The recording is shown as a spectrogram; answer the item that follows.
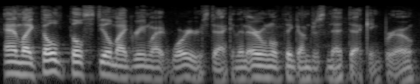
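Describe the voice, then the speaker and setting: A man's voice: low-pitched, lively intonation, fast talker, fairly bright tone, highs cut off. A man co-hosting a casual podcast, answering in short, dry joking remarks. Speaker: podcast co-host.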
